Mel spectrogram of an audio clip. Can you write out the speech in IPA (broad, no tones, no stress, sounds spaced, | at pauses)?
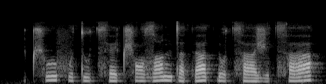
t͡ʃʰ ʊ f ʊ t u t͡sʰ ɛ t͡ʃʰ ɔ zˤ e n t a t ɾ a t ɗ o t͡sʰ a ʒ ɪ t͡sʰ a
